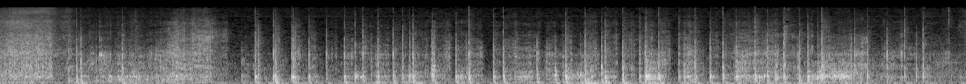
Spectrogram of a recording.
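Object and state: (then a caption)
Painted canvas panel. Long nails tap and scratch the textured painted surface of a sugar-skull painting on a stretched canvas with a painted red frame edge. A soft, hissy scratching opens the clip, then gives way to a dense run of quick, crisp taps with a muted, low body and short decays, mixed with brushing scrapes.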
